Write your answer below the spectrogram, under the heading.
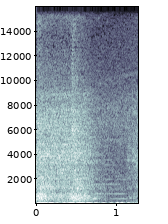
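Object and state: Nothing is struck.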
